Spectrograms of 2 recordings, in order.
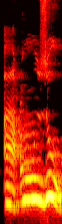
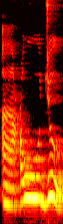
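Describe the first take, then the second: First: The last consonant is a z sound. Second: The last consonant is a j sound. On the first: "bukan ya" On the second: "bukan a'uju"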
